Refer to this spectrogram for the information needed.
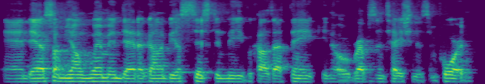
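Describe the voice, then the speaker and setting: Man, gravelly voice, low pitch, matter-of-fact guest. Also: completely flat delivery, fast, poor audio. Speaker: author and filmmaker guest. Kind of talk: casual interview chat.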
